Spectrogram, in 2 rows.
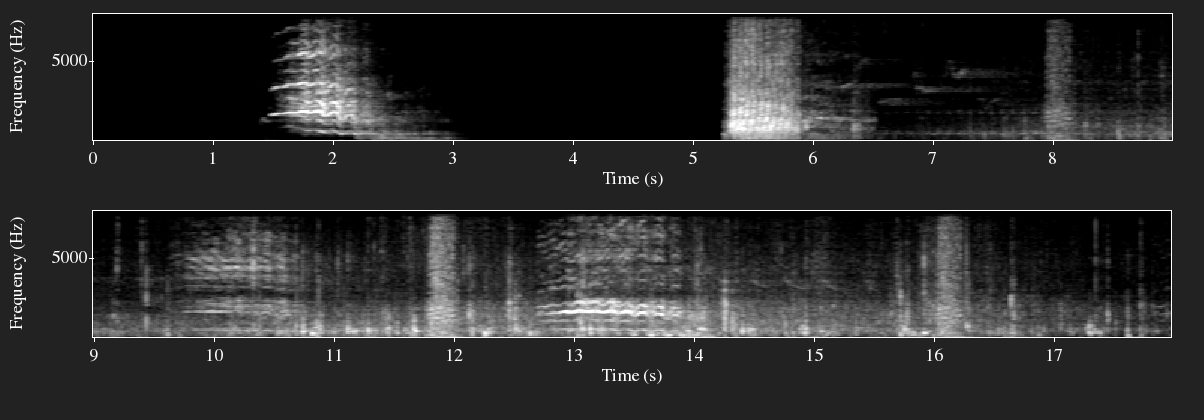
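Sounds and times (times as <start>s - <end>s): horses neighing: 1.4s - 2.8s, 7.5s - 17.9s.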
